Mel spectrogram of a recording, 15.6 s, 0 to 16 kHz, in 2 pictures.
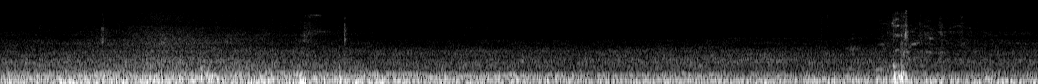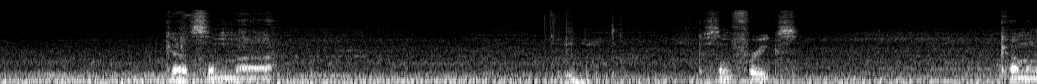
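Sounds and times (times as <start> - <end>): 
light car traffic in a store parking lot at dusk: 0.0 - 15.5
speech: 9.1 - 10.0, 13.2 - 13.8, 15.4 - 15.5.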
